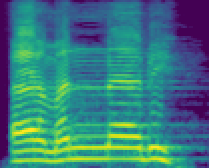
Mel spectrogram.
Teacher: کھڑی زبر اور الف مدہ کو ایک ایک الف کی مقدار میں کھینچ کر پڑھیں گے. نون مشدد پر غنہ کرنا ہے.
